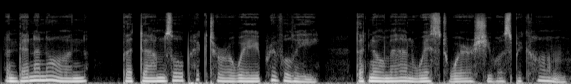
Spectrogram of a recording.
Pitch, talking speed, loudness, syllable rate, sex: 145 Hz, 180 wpm, -16 LUFS, 5.5 syllables/s, female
